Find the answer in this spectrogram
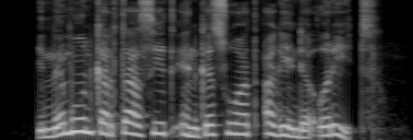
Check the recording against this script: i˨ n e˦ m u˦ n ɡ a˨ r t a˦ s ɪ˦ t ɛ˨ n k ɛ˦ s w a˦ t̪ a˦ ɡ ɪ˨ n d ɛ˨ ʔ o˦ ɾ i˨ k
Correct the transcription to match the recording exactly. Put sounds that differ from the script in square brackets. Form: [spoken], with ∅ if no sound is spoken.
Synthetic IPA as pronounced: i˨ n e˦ m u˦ n [k] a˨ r t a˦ s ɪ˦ t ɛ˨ n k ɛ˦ s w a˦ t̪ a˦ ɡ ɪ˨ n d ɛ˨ ʔ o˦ ɾ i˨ [t]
